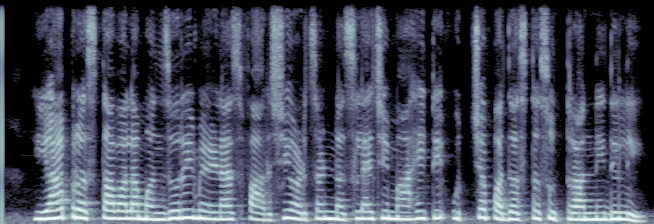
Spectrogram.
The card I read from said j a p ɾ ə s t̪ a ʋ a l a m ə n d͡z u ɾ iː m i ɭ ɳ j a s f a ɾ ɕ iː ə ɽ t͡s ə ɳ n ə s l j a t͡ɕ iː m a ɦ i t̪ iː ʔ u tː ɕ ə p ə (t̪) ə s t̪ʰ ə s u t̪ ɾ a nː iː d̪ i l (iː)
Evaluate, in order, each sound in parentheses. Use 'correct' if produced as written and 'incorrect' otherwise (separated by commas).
incorrect, correct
